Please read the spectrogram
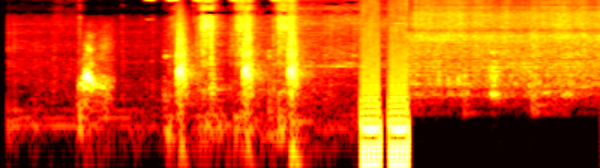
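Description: A few short, fairly high sounds in the first two seconds, then two loud, deep thuds about two and a half seconds in. After that comes the steady hiss of a lit handheld gas torch's flame.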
